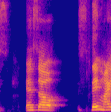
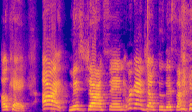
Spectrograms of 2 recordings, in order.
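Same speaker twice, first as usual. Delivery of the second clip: loud take-charge start; 3 semitones higher, 9 dB louder than usual. Acted. Notary starting a signing over a realtor, loudly. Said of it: "I'm gonna get started".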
